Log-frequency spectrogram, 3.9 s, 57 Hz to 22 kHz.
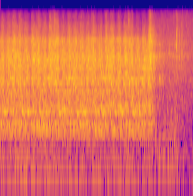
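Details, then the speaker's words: Leyland P76, unstarted for 5 months and previously running on four or five cylinders, cranking with throttle held to the floor: steady cranking about three beats a second, all six compression strokes sounding even, before the carburetor work. "Sounds like it's got six compressions to me. Whether they're high or whether they're low, doesn't really matter. They're all even."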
